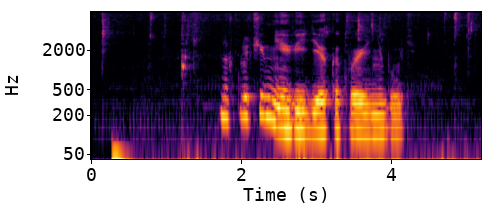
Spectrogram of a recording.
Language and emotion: Russian, sad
